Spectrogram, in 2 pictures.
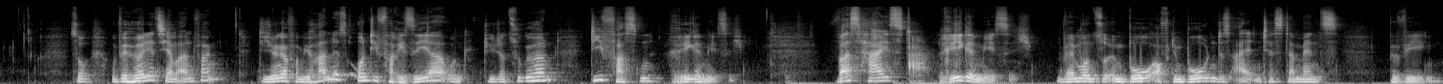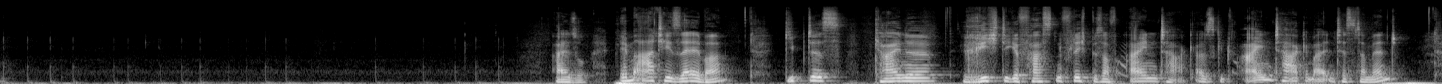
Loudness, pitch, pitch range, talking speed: -14 LUFS, 120 Hz, 90-145 Hz, 125 wpm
